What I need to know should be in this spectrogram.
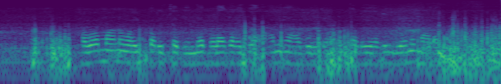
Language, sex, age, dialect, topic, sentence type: Kannada, male, 41-45, Mysore Kannada, agriculture, question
